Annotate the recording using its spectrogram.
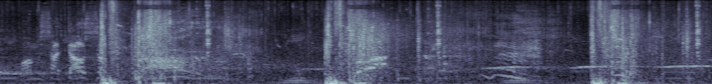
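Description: A bowstring snaps as arrows are shot.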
